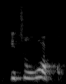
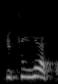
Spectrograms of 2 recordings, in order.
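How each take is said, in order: First: Hushed. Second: Quiet, knowing aside; softly driving it home; softer hushed repeat. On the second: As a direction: let it drop under the breath. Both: Shown as a demonstration.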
